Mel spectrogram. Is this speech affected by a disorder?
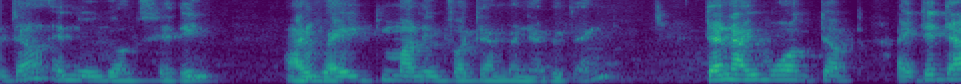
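Yes: cerebral palsy.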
